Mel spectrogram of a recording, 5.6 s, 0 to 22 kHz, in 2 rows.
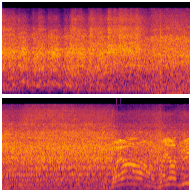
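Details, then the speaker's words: Renault Trafic with scrapyard C1J engine (15 years unused in description), ignition timing shifted for ethanol, not yet fully adjusted: catches straight away and settles into a steady, even fast idle at 1500 rpm, all cylinders firing cleanly. "là tu entends qu'il tombe bien et on est à 1500 tours minute on est à 1500 tours minute là actuellement"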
